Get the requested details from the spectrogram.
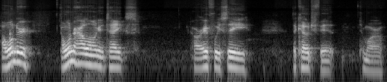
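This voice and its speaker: A man's voice: mid-range voice, lively intonation, unhurried. A man co-hosting a casual sports chat, laughing along and prompting with short remarks. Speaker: co-host.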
